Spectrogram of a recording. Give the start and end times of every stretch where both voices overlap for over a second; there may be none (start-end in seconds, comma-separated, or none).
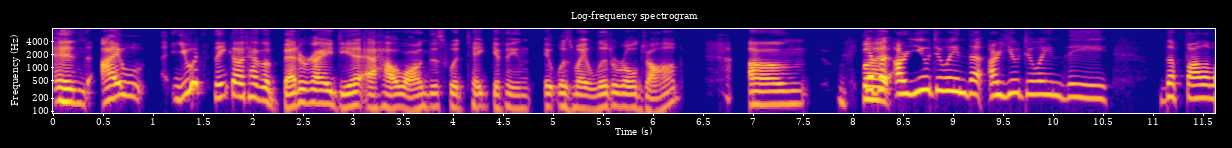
none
